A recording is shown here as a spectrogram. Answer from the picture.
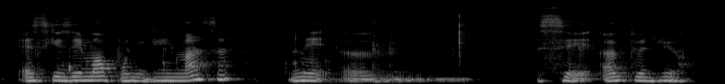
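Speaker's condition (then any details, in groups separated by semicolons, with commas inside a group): Multiple sclerosis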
